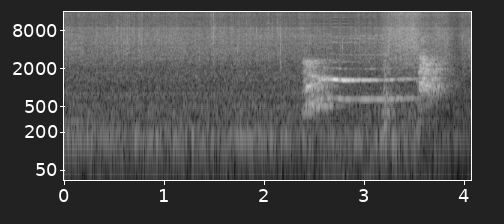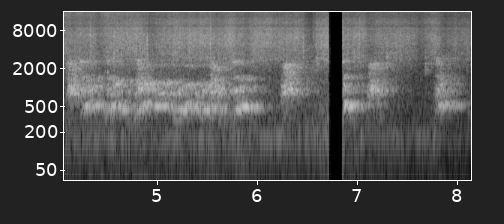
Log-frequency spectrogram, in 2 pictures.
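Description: Meat and vegetables sizzling steadily in a hot frying pan. From about two and a half seconds in, loud drawn-out whining calls from a dog come in several bouts and cover the sizzle.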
